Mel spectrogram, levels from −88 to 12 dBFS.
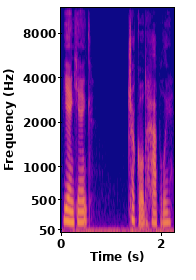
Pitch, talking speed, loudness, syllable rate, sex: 165 Hz, 105 wpm, -21 LUFS, 4.6 syllables/s, female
